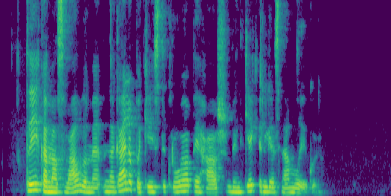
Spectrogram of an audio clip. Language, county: Lithuanian, Šiauliai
